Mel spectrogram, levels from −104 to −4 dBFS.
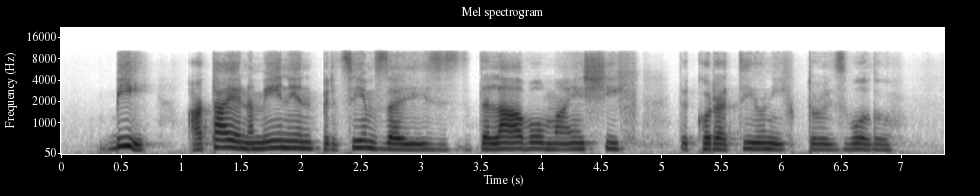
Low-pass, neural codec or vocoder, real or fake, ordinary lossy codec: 9.9 kHz; codec, 16 kHz in and 24 kHz out, 0.9 kbps, LongCat-Audio-Codec, fine tuned four codebook decoder; fake; none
